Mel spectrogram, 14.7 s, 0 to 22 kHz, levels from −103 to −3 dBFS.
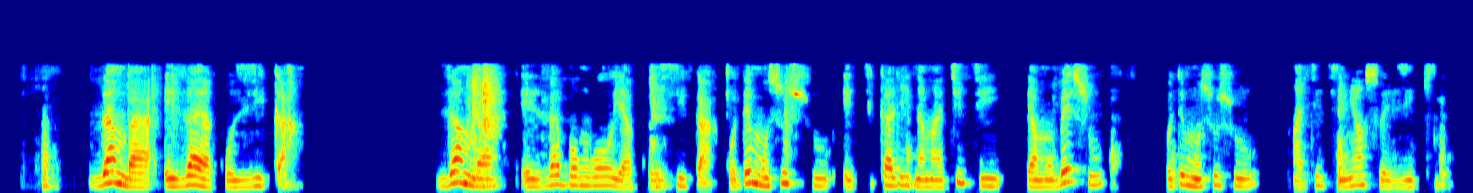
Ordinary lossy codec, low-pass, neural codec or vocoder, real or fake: MP3, 48 kbps; 5.4 kHz; none; real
